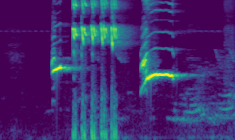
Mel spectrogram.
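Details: Anis kembang, the orange-headed thrush of Southeast Asian forests, singing a lure phrase: a short whistle, then a burst of four quick harsh clicking notes, followed by a long, clear, steady whistled note that fades.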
